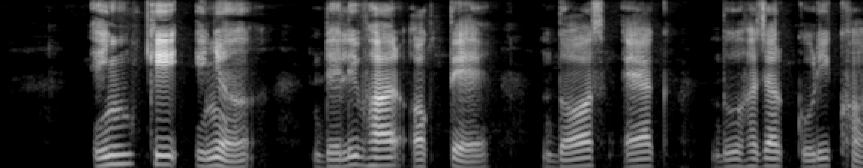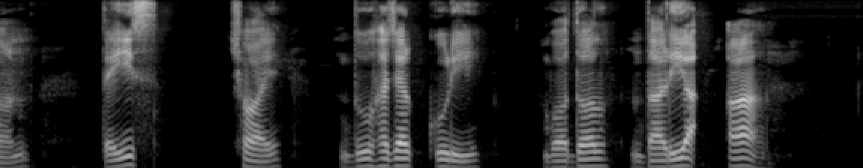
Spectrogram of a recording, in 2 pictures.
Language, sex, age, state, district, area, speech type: Santali, male, 18-30, West Bengal, Purba Bardhaman, rural, read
